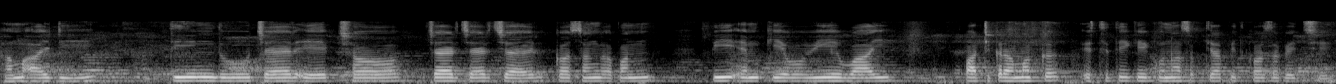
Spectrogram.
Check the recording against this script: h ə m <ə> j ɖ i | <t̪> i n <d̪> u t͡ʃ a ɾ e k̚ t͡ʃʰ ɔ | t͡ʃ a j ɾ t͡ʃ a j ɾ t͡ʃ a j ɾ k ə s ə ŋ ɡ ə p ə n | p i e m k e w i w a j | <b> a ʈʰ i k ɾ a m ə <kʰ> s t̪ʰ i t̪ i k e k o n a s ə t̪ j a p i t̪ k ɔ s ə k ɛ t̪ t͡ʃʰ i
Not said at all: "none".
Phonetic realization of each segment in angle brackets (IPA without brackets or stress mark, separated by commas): a, t̪, d̪, p, k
